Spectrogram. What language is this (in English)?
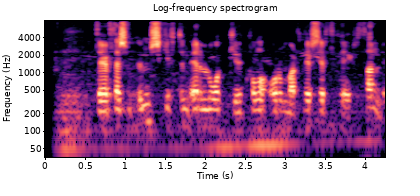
Icelandic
